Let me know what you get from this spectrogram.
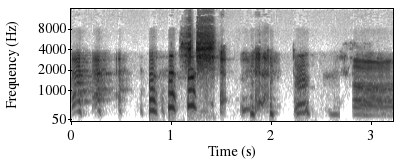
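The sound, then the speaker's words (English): A single sharp sneeze bursts out, loud and breathy, among short voiced sounds and murmurs before and after it. “Bless you.”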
